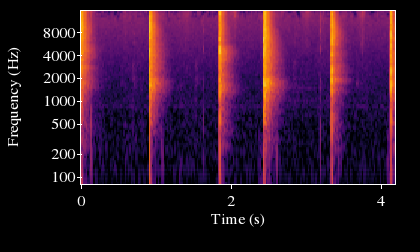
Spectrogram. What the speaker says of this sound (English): we're clapping on 1, the and after 2, and the 4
